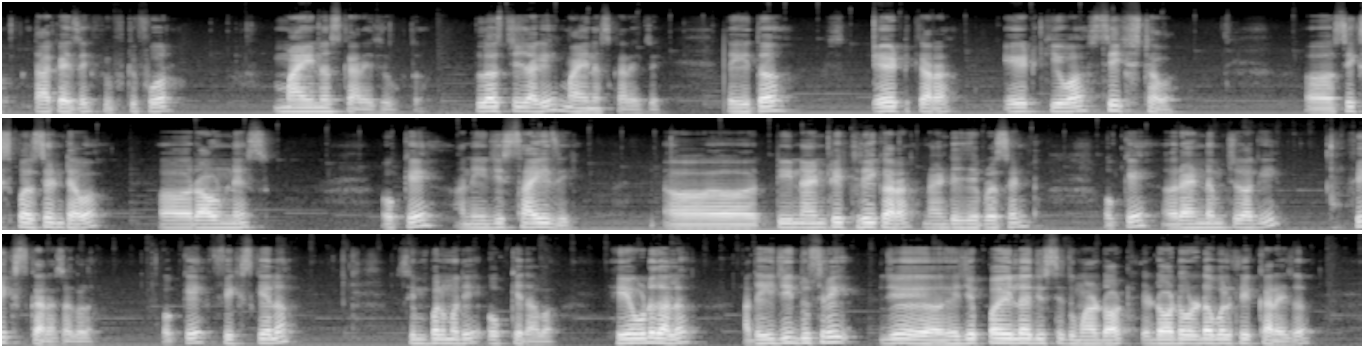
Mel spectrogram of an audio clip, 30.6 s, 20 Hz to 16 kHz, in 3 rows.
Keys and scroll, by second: 1.8 -, 6.0 8, 7.3 BackSpace, 7.8 6, 14.7 9, 15.9 3.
